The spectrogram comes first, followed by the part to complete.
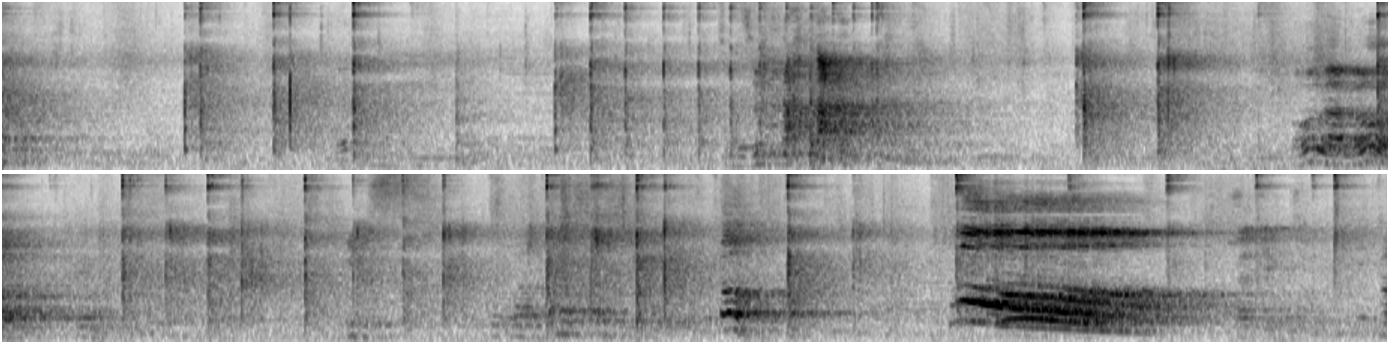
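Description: Table tennis rally: the ball clicks again and again off the paddles and the table. Players' shouts come between the hits, the loudest a long shout falling in pitch near the end.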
